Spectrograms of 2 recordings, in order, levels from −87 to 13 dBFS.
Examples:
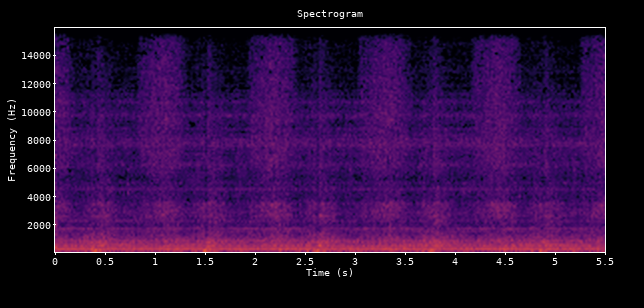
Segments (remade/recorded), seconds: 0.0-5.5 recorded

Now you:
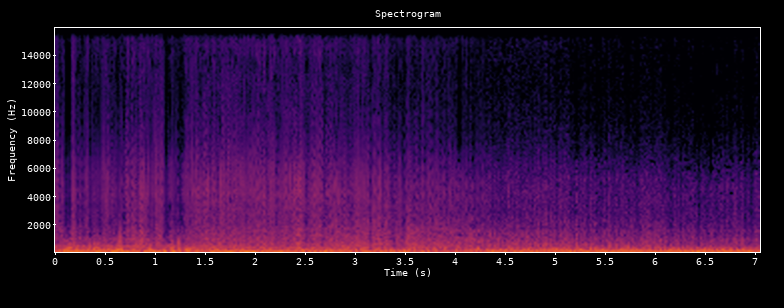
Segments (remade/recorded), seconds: 0.0-4.3 remade; 4.3-7.1 recorded

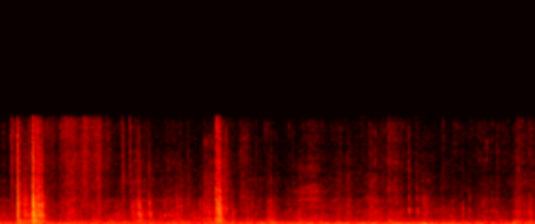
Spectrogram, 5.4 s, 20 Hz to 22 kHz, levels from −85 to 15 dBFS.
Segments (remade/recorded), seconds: 0.0-5.4 recorded

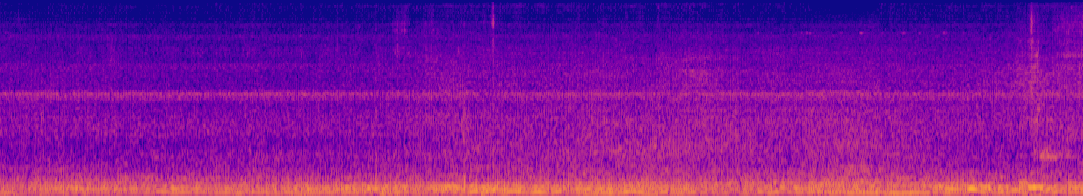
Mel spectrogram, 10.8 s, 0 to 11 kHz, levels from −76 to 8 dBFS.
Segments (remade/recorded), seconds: 0.0-8.1 remade; 8.1-8.8 recorded; 8.8-10.8 remade

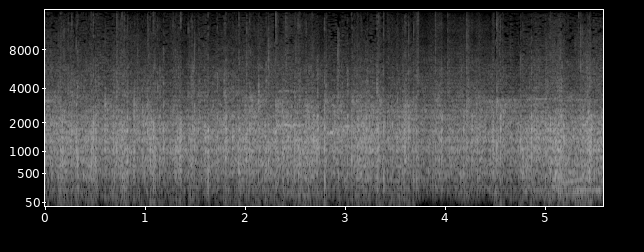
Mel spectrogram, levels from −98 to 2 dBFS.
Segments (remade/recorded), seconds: 0.0-3.7 recorded; 3.7-4.5 remade; 4.5-5.6 recorded

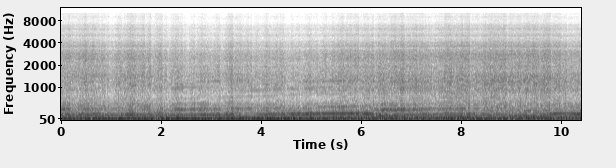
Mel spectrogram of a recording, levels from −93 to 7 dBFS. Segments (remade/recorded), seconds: 0.0-5.2 remade; 5.2-6.0 recorded; 6.0-10.4 remade

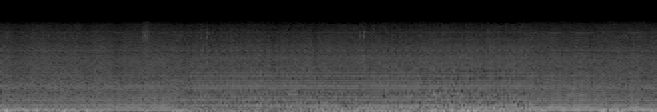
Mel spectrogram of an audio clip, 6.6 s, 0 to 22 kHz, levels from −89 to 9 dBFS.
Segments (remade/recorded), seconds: 0.0-1.9 remade; 1.9-5.3 recorded; 5.3-6.6 remade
